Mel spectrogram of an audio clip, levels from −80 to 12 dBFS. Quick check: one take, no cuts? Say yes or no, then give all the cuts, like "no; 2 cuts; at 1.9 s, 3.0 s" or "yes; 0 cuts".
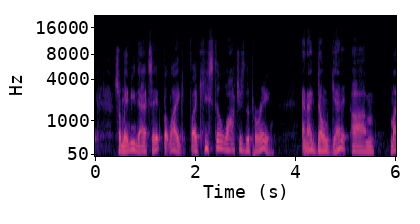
no; 2 cuts; at 1.9 s, 5.1 s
